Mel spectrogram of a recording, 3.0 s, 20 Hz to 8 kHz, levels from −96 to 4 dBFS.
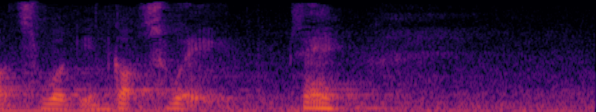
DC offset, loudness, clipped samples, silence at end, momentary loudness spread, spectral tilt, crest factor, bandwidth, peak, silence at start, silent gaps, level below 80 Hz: under 0.1%; -41 LUFS; under 0.1%; 0 s; 16 LU; -7.5 dB/octave; 20 dB; 7.8 kHz; -22 dBFS; 0 s; none; -52 dBFS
